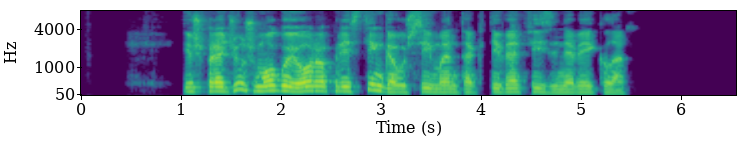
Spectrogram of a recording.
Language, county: Lithuanian, Vilnius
